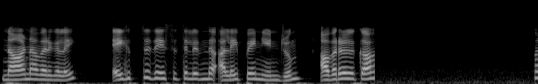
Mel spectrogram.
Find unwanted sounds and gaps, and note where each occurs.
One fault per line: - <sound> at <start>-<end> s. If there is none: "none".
none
